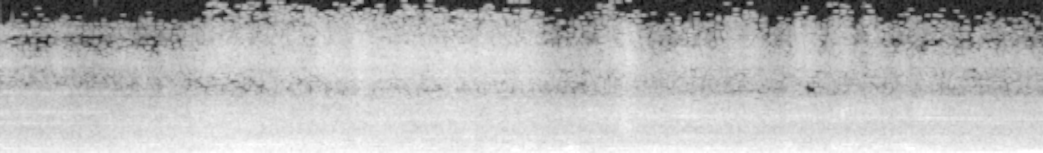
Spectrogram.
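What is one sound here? Feet shuffle on a hard floor.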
